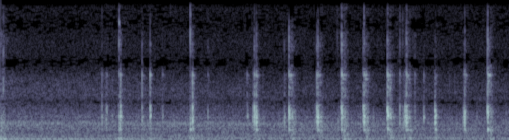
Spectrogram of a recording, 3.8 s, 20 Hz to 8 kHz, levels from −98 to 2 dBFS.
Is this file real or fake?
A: real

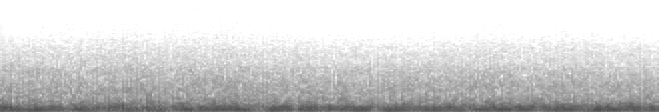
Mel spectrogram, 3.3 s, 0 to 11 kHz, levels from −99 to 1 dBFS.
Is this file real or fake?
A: fake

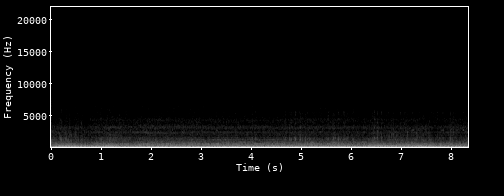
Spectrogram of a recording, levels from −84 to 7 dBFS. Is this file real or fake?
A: real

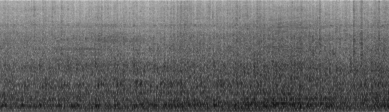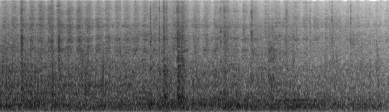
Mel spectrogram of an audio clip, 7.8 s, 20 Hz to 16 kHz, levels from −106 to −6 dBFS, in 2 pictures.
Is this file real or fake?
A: real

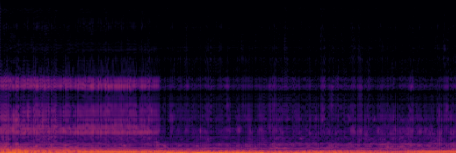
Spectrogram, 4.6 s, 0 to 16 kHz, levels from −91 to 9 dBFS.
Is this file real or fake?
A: fake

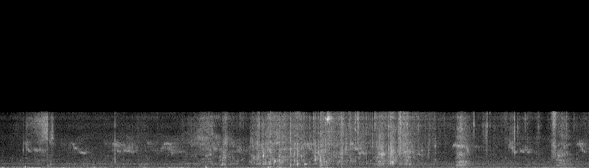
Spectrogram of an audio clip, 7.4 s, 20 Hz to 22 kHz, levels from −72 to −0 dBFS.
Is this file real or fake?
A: fake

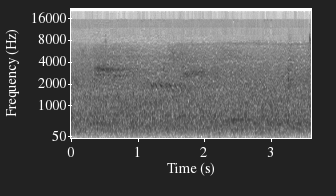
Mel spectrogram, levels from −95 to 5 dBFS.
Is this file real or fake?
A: real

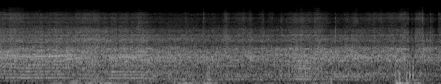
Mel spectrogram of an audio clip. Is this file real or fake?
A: fake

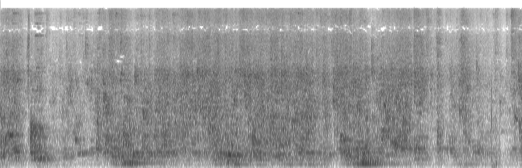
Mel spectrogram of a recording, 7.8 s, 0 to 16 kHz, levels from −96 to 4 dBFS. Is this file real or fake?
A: real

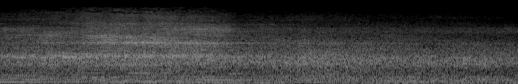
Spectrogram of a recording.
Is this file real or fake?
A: real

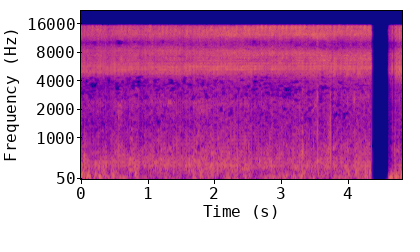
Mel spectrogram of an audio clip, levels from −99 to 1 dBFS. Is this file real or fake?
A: fake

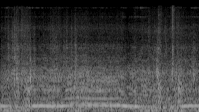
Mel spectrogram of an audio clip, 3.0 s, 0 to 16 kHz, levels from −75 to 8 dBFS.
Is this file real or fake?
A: fake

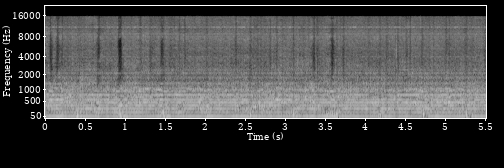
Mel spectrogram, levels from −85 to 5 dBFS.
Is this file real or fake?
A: fake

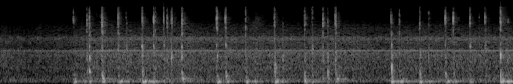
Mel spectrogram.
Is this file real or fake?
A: real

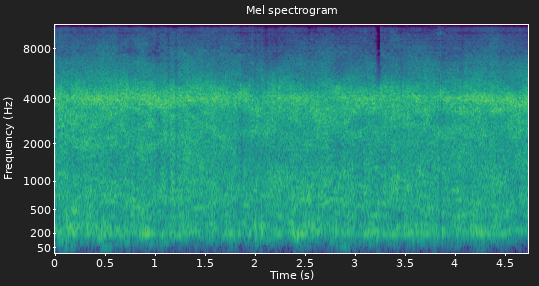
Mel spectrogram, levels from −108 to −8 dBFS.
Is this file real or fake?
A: fake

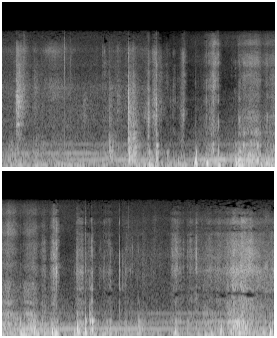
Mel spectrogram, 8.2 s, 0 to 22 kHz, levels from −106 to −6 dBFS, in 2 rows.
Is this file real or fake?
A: real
